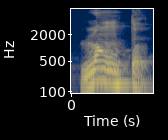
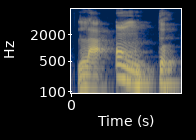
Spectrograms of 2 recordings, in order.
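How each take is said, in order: First: The vowel of la is dropped before honte. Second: The vowel of la is kept before honte. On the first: The speaker calls it wrong. "Non, ça ne marche pas" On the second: The speaker calls it right. "on ne peut pas supprimer A ici et mettre apostrophe"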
